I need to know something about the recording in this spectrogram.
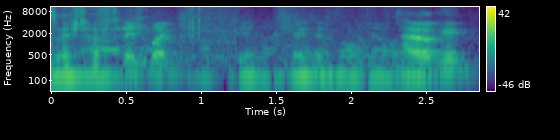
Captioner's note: bubble of voices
